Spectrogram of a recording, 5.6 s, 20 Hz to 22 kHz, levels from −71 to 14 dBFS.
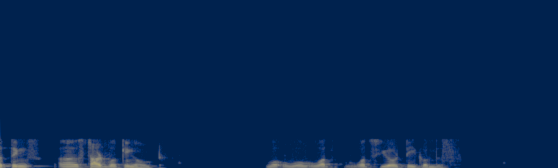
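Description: No technical faults occur in the speech, which arrives over a G.711 call path that carries nothing above 4 kHz.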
